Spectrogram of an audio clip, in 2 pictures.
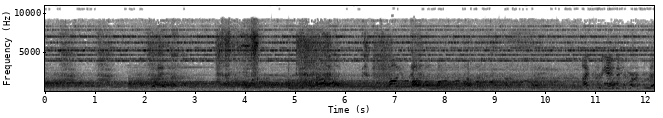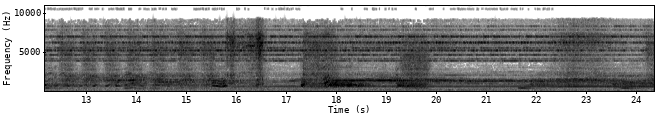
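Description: Electronic game music plays steadily from a small speaker.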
